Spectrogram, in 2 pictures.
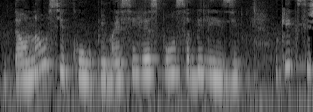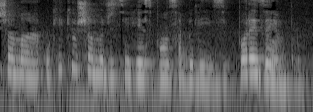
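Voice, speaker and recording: A woman's voice: a little high, lively intonation, brisk, a little mellow, a little hiss or hum. A woman giving a motivational self-help talk as a coach, speaking conversationally and often checking in with her listeners.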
